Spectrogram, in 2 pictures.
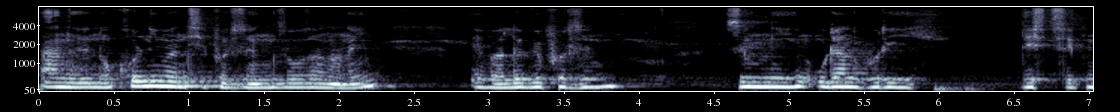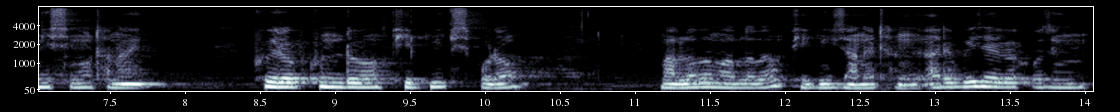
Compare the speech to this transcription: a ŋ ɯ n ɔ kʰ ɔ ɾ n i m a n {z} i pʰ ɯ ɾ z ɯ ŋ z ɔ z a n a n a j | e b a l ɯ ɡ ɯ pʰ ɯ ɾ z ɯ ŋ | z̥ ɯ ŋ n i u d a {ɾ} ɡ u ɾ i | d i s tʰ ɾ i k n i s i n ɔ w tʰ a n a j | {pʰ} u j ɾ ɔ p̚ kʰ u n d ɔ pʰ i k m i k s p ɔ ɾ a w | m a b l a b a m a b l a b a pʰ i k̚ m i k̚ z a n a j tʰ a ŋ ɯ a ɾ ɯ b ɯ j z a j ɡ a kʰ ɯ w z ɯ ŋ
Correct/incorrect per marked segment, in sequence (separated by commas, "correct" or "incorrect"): incorrect, incorrect, correct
